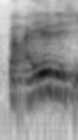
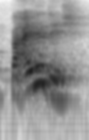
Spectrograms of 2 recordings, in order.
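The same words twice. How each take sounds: First: Loud, pressing hurry-up; urgent call. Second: Loud, insistent hurry; urging. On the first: Father hurrying his late son, loud and urgent. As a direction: push the boy to move, now. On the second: Father urging his son to get going, loud. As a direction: press him hard to hurry up. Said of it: "drängte der Vater". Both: Acted.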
